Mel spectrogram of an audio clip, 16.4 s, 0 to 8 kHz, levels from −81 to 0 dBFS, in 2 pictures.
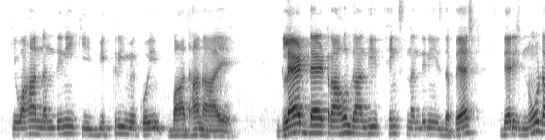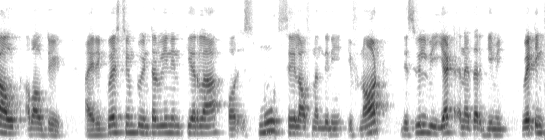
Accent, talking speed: native, 100 wpm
